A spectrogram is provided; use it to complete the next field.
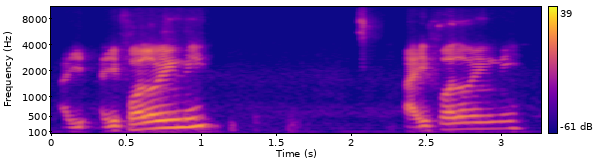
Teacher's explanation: it's gonna take the raising tone because it's yes or no questions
